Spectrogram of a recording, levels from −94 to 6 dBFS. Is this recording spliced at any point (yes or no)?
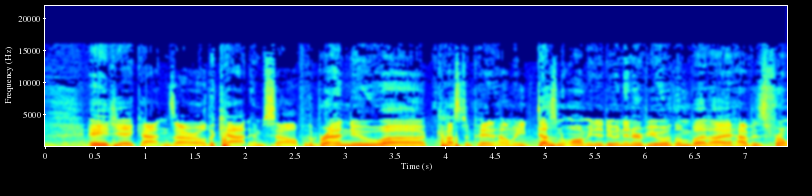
no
